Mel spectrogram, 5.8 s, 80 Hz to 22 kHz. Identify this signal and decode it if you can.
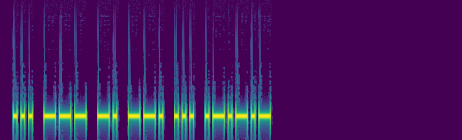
Morse code, heard as a keyed tone, about 25 wpm, 700 Hz. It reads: SONGS.
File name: practice / 25wpm / Sentences with 4-Word Phrases - 25wpm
